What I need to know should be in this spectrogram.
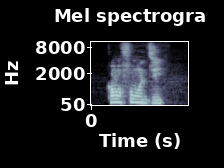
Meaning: first/second-person singular past historic of confondre
- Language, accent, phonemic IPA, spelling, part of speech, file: French, Canada, /kɔ̃.fɔ̃.di/, confondis, verb, LL-Q150 (fra)-confondis.wav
